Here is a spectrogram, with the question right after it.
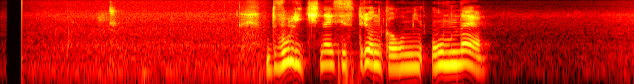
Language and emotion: Russian, angry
